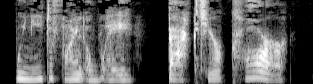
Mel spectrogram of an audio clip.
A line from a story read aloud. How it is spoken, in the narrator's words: I say under my breath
